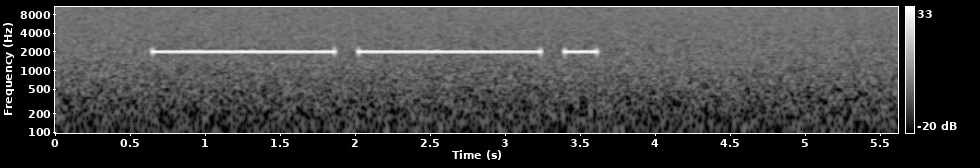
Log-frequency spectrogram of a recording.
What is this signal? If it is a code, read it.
Beep code, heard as beeps, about 2000 Hz. 2 long, 1 short.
